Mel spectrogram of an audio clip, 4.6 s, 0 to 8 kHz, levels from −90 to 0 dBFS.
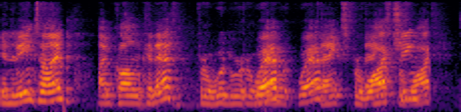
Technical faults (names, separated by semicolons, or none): short concealed packet loss; doubled audio track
